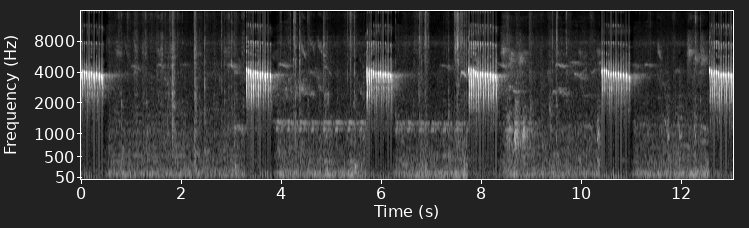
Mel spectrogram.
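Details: Aviary hill prinia in full song, loud rattling pulsed bursts about half a second long repeated roughly every two seconds, six in all, with a faint steady tone and low hum behind.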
